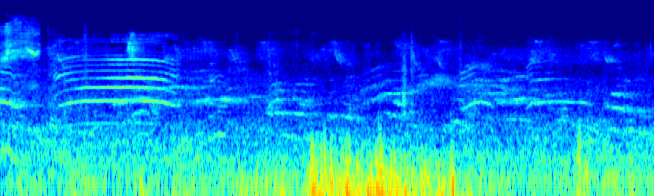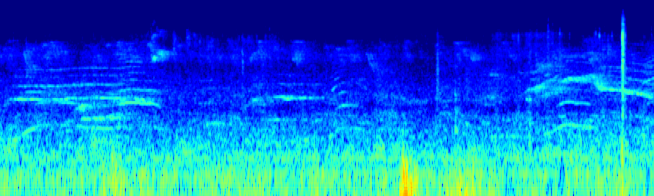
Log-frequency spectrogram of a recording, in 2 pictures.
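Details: Feral street cats, a mother cat seeking affection with her shy kittens, give a run of clear, harmonic, drawn-out meows early on, then further wavering meows midway, over low street rumble and human talking.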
